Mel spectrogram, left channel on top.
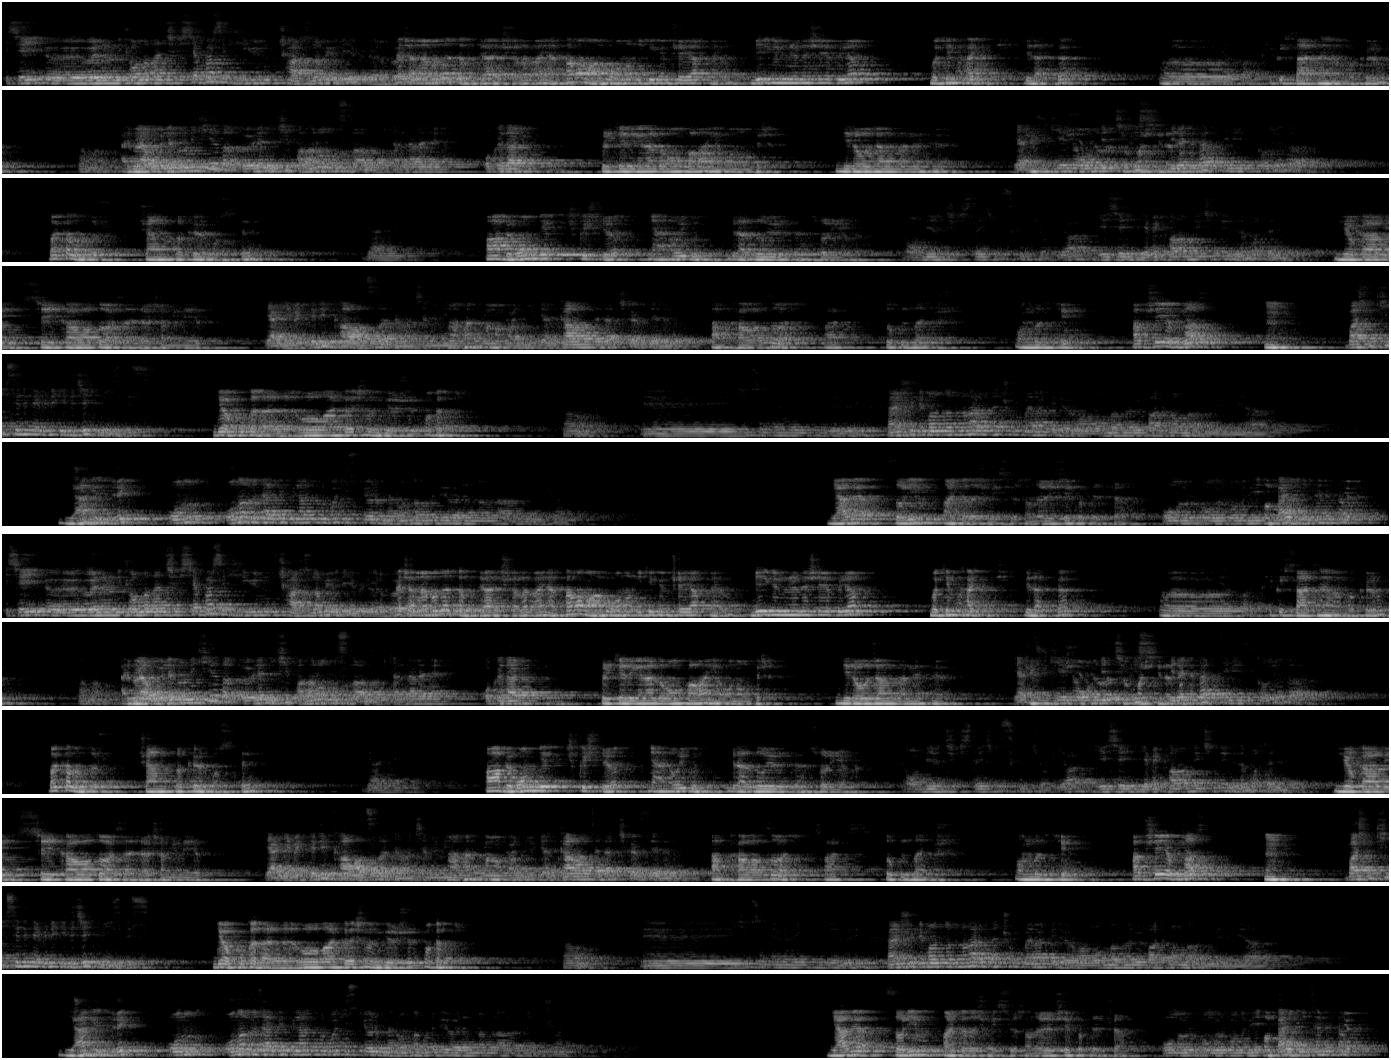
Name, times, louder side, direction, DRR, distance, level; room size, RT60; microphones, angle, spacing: voice 1, 0.0-4.8 9.5-9.8 12.2-12.5 14.6-14.9 15.2-18.2 18.7-19.2 24.0-26.9 31.4-31.7 36.7-37.6 37.9-40.6 44.2-48.4 52.1-52.4 53.4-53.6 55.0-56.9 61.1-61.3 61.9-64.1 64.3-68.1 70.1-75.0 80.9-82.8, right 1 dB, 20° right, -3 dB, 2.4 m, -34 dB
voice 2, 3.9-8.6 9.3-10.7 11.6-12.4 12.7-13.9 15.1-15.5 19.9-21.6 22.2-23.4 24.1-25.7 28.2-28.8 29.1-30.3 32.6-36.2 41.1-43.6 46.1-46.8 47.2-47.4 48.7-49.6 49.8-50.2 50.4-51.1 51.7-52.3 52.9-53.6 54.2-54.4 57.6-60.1 69.9-70.4 77.6-80.6 82.0-82.8, right 2 dB, 40° right, 2 dB, 0.8 m, -29 dB
19.5 x 8.6 x 2.7 m, 1.5 s
head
